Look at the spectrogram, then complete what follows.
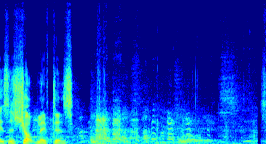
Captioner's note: laugher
